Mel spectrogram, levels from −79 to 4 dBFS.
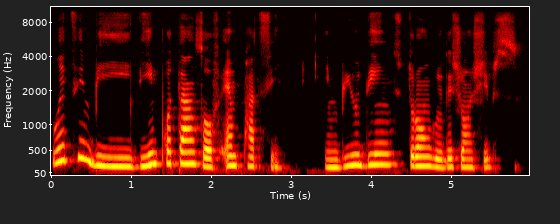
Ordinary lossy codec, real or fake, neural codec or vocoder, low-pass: none; fake; codec, 24 kHz, 3.1 kbps, DualCodec; 9.9 kHz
